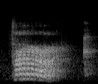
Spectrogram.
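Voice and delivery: frrrk with a long rolled R, high; frrrk, R rolled like a Scot. Shown as a demonstration. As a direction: trill the R in frrrk. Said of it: "how many R's you put in there".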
